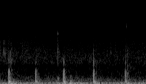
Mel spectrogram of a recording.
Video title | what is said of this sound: 19. Look at this Lobster Mushroom! Homestead Forager Vlog | it's heavy and hard what's it sound like when you tap it sounds like wood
